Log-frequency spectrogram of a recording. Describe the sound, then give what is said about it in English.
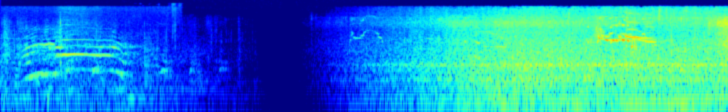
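After a short voice-like sound and a pause, a river cargo boat for ferrying goods moves slowly through water: a steady churning wash swells in and holds, fairly loud, with faint high chirps above it. “is there any particular reason why this boat is traveling so slowly?”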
